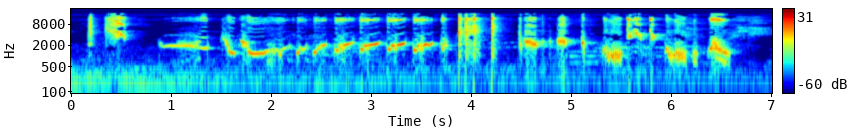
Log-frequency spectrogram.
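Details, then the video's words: White-rumped shama singing energetically as a trigger for reluctant birds: a long series of quick rising whistled notes climbing in steps, followed by harsh clicks and lower scratchy chattering notes. "PANCINGAN MURAI BATU GACOR!! Murau Batu Malas Akan segera ikut Gacor"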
